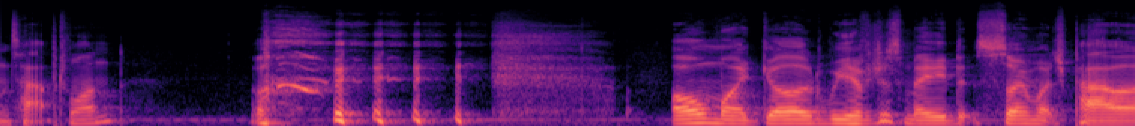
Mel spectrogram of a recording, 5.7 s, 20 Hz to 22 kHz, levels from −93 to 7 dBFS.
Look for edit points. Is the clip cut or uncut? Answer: uncut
